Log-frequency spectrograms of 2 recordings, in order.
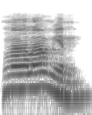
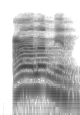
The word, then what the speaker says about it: عالمين: Juga mungkin masyhur di antara kita sering mendengar beberapa daerah membacanya Rabbil ngalamin dengan ikhfa, ngalamin. Padahal yang benar adalah alamin, Rabbil alamin.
